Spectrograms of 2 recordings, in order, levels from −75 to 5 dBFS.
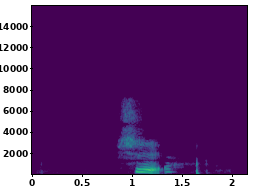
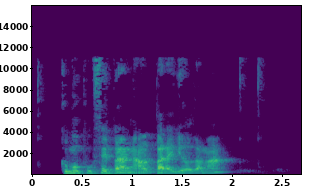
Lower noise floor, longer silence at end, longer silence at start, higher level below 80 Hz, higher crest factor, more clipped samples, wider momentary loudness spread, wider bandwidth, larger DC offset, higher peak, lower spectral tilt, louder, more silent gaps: first, -77 dBFS vs -55 dBFS; about the same, 0.75 s vs 0.7 s; first, 0.85 s vs 0.3 s; about the same, -64 dBFS vs -60 dBFS; about the same, 20 dB vs 22 dB; neither; first, 20 LU vs 9 LU; second, 7.6 kHz vs 11.5 kHz; neither; second, -14 dBFS vs 0 dBFS; about the same, -5.5 dB/octave vs -5 dB/octave; second, -29 LUFS vs -21 LUFS; neither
